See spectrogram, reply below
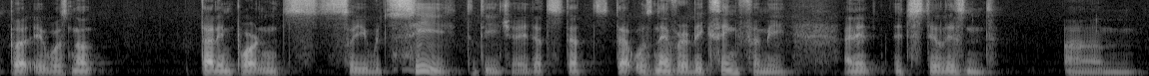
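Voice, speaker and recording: A man, a DJ speaking thoughtfully and at a measured pace in an interview. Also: sits low, darkish tone. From Belgium. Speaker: DJ and producer, interview guest. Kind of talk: reflective interview talk. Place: nightclub.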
